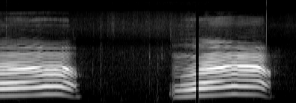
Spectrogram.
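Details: Cows being herded, two drawn-out moos about a second and a half each, the first opening the clip and the second starting after a two-second pause, both steady and slightly falling at the end.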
